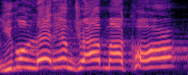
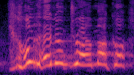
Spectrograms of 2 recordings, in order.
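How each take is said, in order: First: Higher, louder jealous husband; hammed-up husband getting indignant; husband outraged, higher and louder; mock outrage. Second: Much higher, louder, faster comic outrage; hammed-up husband whose voice shoots up in disbelief; husband in a comic squeak, much higher and faster; squeaky mock outrage. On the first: Husband escalates in joke. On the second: Husband repeats, more outraged.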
